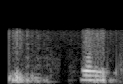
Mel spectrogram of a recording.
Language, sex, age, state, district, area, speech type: Manipuri, female, 30-45, Manipur, Tengnoupal, rural, conversation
